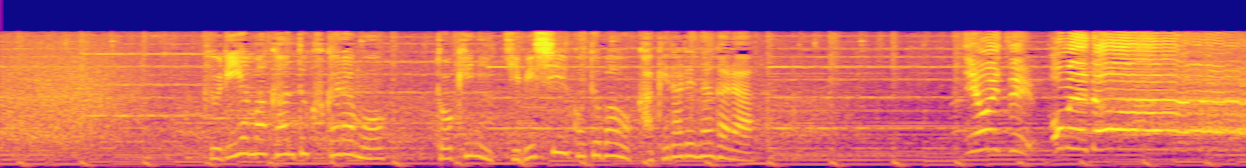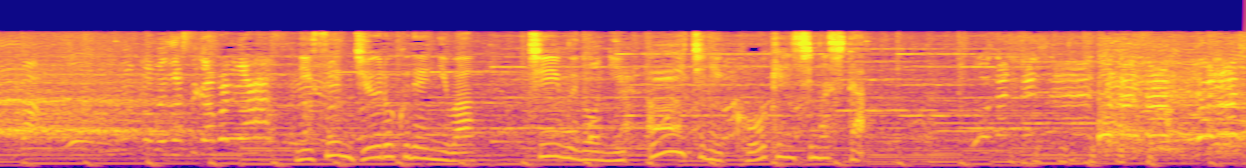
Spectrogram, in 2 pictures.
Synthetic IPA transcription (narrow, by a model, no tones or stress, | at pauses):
kɯ̟ɾʲijamakãnt̪o̞kɯ̟̥kaɾamo̞ | t̪o̞kʲiɲ̟ikʲibʲiɕiːko̞t̪o̞bao̞kake̞ɾaɾe̞naɡaɾa | ɲihõit͡ɕiomeet̪o | ɲ̟isẽ̞ɲ̟d͡ʑɨːɾo̞kɯ̟nẽ̞ɲ̟ːiβa | t͡ɕiːmɯ̟no̞ɲ̟ipːõ̞ɰit͡ɕiɲ̟ikʰo̞ːkẽ̞ɰ̃ɕimaɕi̥t̪a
